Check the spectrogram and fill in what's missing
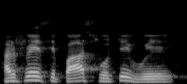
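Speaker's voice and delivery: measured ghazal recital with long pauses; poetry recitation. Acted. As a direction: recite the couplet phrase by phrase to an audience. (ग़ज़ल पढ़ने का ठहरा हुआ अंदाज़)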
